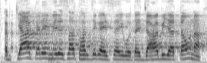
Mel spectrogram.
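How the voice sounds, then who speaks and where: A young man preaching a fervent sermon to a large gathering, his voice pitched very high and bright. It rings out through a loudspeaker system with long, echoing reverb. He calls out again and again to the young men in the crowd. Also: fairly even intonation, fast. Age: young adult. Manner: impassioned, chanting calls to the youth. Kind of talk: late-night sermon at a religious gathering. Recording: echoey PA sound with long reverb.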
